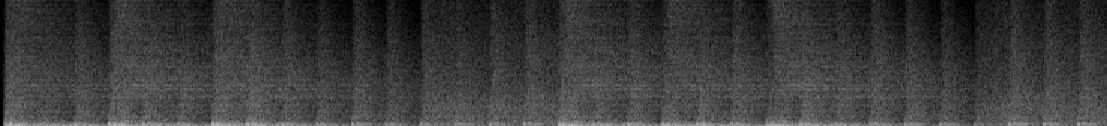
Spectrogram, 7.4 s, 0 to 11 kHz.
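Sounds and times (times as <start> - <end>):
field drum marching beat: 0.0 - 7.3.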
